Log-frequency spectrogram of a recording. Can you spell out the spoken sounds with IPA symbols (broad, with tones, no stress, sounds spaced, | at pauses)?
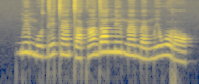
b ĩ˧ m u˨ d i˨˦ t ɛ̃˧ t a˨ k ã˨˦ d a˦ n ĩ˦ m ɛ̃˧ m ɛ˨ m i˨˦ w o˦˨ ɾ ɔ˨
